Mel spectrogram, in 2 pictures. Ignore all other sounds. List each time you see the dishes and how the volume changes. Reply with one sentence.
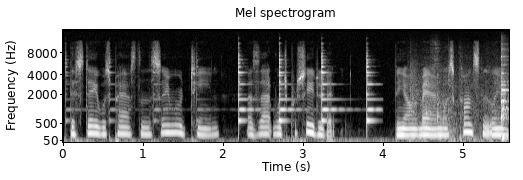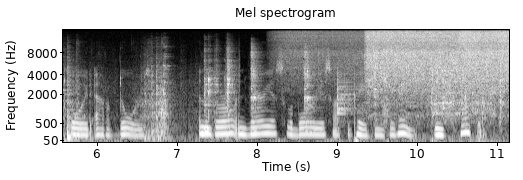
The dishes can be heard from 0.0 to 11.0 s, getting louder.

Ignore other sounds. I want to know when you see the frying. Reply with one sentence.
You can hear the frying from 8.1 to 11.1 s.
